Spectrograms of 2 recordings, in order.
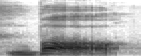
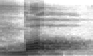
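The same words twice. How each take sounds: First: The final vowel is stretched long. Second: The final vowel is short. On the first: It is in the past tense. "because we've added another o to it to get the past, it becomes bo" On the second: It is in the present tense. "The present tense, remember, it is bo"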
